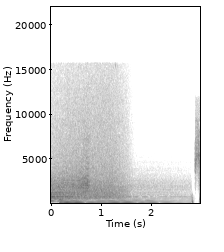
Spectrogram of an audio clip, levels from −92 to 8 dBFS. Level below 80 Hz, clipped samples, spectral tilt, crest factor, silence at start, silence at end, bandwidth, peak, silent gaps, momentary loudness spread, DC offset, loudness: -82 dBFS; under 0.1%; -4 dB/octave; 28 dB; 0 s; 0 s; 16 kHz; -12 dBFS; none; 22 LU; under 0.1%; -38 LUFS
